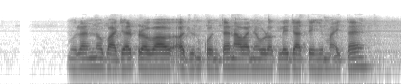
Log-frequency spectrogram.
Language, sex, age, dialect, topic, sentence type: Marathi, male, 18-24, Varhadi, banking, statement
